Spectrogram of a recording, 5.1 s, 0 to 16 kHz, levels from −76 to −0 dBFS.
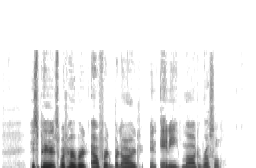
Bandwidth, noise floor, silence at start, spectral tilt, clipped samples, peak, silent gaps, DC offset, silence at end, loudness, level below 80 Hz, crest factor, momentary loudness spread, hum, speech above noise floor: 11.5 kHz; -72 dBFS; 0.6 s; -6.5 dB/octave; under 0.1%; 0 dBFS; none; under 0.1%; 0.75 s; -20 LUFS; -44 dBFS; 20 dB; 12 LU; none; 52 dB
